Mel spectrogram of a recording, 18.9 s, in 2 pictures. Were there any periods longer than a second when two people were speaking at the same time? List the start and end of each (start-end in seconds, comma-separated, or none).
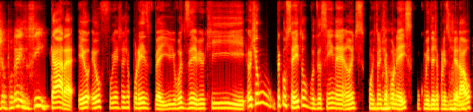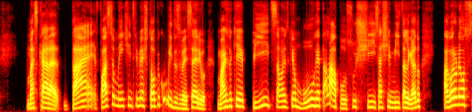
none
